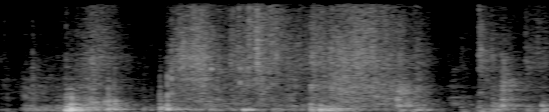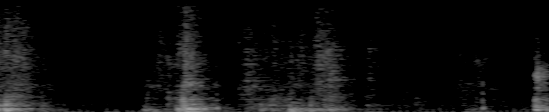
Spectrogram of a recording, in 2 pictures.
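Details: Cairn Terrier whimpering: a few short whines in the first two seconds among broadband rustling bursts, then quieter gaps broken by brief noisy pulses.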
